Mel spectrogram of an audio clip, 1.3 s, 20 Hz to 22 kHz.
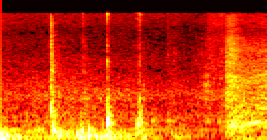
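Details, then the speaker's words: BMW 116i F20 restart on a known-good substitute battery after the original battery wouldn't crank: brisk strong crank firing within about a second into steady run, no dragging; what a good battery sounds like. "Start it. So this is what a good battery should sound like, if you will."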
